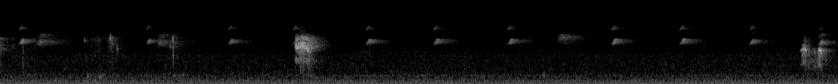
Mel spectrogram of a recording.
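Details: At a freshly placed birdbath in Sydney, an adult and a young Australian magpie appear on a 43-degree heat-wave day, 9 December 2023; steady series of short, reedy notes roughly every 0.7 seconds, with occasional loud rasping bursts.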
